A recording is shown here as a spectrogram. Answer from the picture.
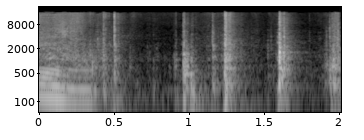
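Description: A quick series of sharp plastic clicks and knocks, about five in a second and a half, from a VHS tape and its case being handled.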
